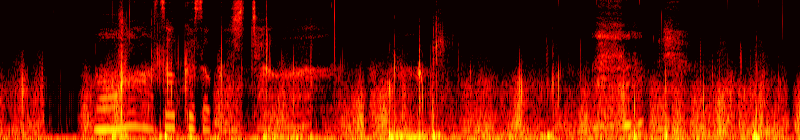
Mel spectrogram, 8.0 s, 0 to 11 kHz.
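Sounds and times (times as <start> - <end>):
soap foam crackling and popping while cleaning ears: 0.0 - 8.0
speech: 1.0 - 8.0.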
